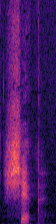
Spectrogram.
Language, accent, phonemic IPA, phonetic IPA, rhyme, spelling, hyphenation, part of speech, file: English, US, /ˈʃɪp/, [ˈʃʰɪp], -ɪp, ship, ship, noun / verb, En-us-ship.ogg
- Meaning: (noun) 1. A water-borne vessel generally larger than a boat 2. A vessel which travels through any medium other than across land, such as an airship or spaceship 3. A spaceship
